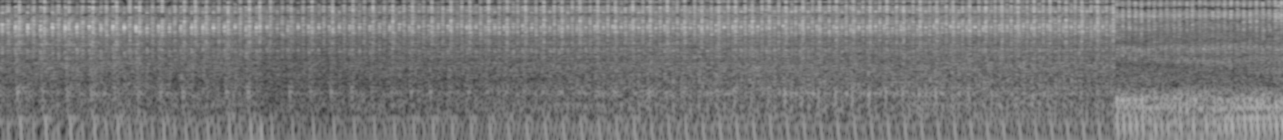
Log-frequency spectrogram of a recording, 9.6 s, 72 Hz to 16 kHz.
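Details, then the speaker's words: 1994 Murray lawn mower with 3.8 hp Tecumseh TVS90 engine, stored about 20 years, running on a new replacement carburettor: idles slow and uneven, skipping beats because idle speed is set too low; fixed by raising idle at the carb screw. "So it's running, but you can hear it skip a little bit, and the idle just isn't quite high enough."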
